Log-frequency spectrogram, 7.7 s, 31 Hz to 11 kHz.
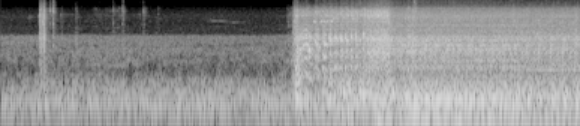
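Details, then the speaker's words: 2001 Ford E350 7.3L Powerstroke diesel after starter work: brisk, even cranking that quickly catches and settles into idle; starter now working healthily, battery still to be checked. "I'll see what's up with the battery but this is how my starter sounds now"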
